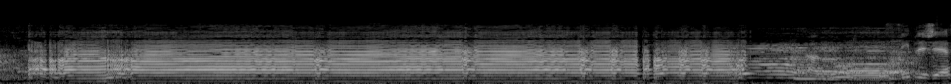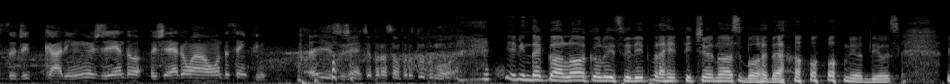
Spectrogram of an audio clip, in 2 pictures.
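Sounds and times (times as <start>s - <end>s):
berrante cattle horn blown by a 16-year-old player: 0.0s - 9.3s
speech: 9.3s - 19.0s
laughter: 12.2s - 14.5s, 16.9s - 18.2s.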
